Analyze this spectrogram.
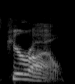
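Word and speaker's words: puerile: Perhaps it is an English thing with the pronunciation, but she said quarrel. I think she maybe just doesn't know how to pronounce it. It was like a Candace Owens thing where she's perhaps read the word but not heard it. It's purile. Ellis, it's purile.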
